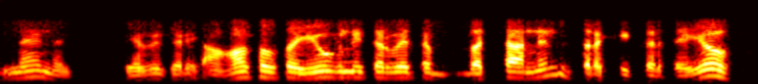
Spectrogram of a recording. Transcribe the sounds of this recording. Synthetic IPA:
nɐĩnɐĩ | ɐbikɐɾḛʔɐ̰ɦãsɐsejoːɡnɐĩkɐɾbeːt̪ebɐtːʃanɐinɐt̪ɐɾəkːikɐɾt̪eɦjoː

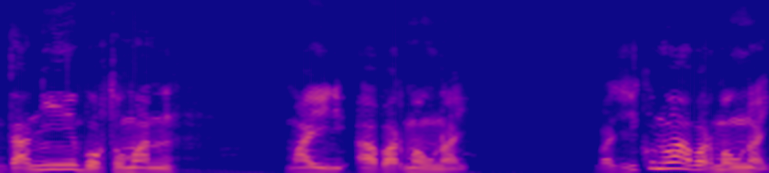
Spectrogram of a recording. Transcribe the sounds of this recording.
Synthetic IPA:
danibɔɾt̪ʰɔman | majabaɾmawna̰j | bazikʰɔnɔaβaɾmawnaj

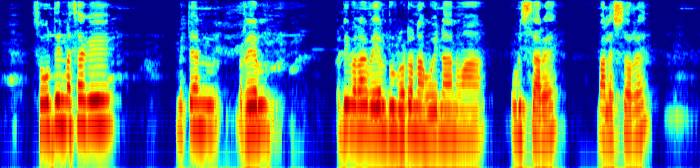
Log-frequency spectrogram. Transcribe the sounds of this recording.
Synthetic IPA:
soɾd̪inmat͡ʃʰaɡe | mitɛn | ɾel | ɖimaɾaŋɾeld̪uɾɡʱɔʈɔnaɦojnanɔwa | uɽisaɾɛ | balɛsɔɾɛ

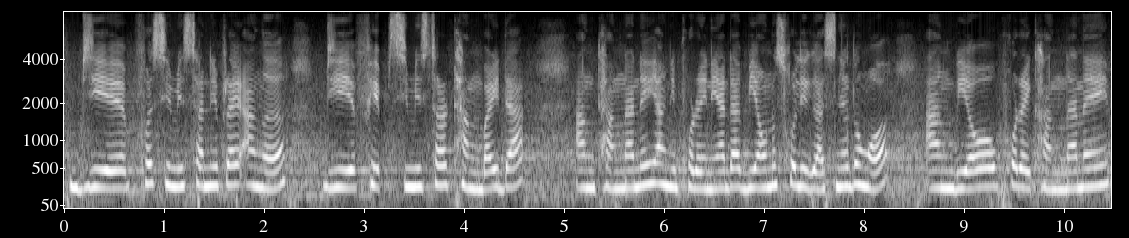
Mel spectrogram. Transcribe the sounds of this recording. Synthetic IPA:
biepʰɔsimistʰaɾnipʰɾajaŋɯ | biepʰep̚simistʰaɾtʰaŋbajdaː | ŋtʰaŋnanɯjaŋnipʰɔɾajnijadabijawnɯsɔliɡasinɯdɔŋɔ | aŋbijawpʰɔɾajkʰaŋnanɯj

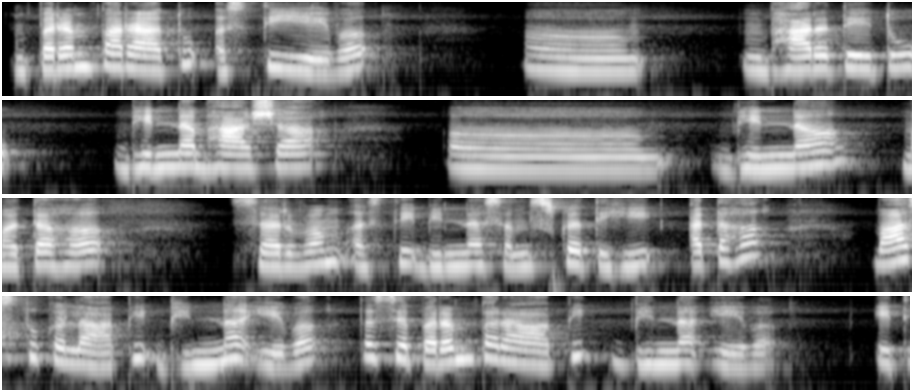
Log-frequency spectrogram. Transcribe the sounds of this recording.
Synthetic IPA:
pɐɾɐmpɐɾaːt̪uʔɐst̪ijeːʋɐ | bʱaːɾɐt̪eːt̪u | bʱinːɐbʱaːʃaː | bʱinːɐ | mɐt̪ɐɦɐ | sɐɾʋɐmɐst̪ibʱinːɐsɐ̃mskɾit̪iɦiɐt̪ɐɦɐ | ʋaːst̪ukɐlaːpibʱinːɐʔeːʋɐt̪ɐsjɐpɐɾɐmpɐɾaːpibʱinːɐʔeːʋɐ | it̪i

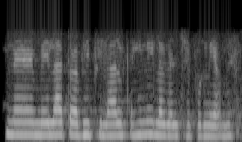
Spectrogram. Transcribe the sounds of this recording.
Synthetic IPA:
nəimelat̪ɔəbʱipʰilalkəɦĩnɛləɡəlt͡ʃʰɛpuɾnijame

